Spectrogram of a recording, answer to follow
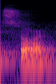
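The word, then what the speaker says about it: sword: इसमें भी हम एस ओ आर डी को हम पढ़ते हैं। शॉर्ट। ठीक है? डब्ल्यू लेटर साइलेंट रहता है।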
